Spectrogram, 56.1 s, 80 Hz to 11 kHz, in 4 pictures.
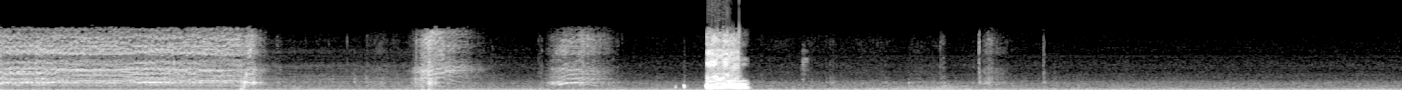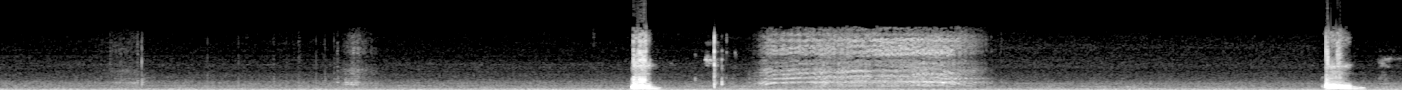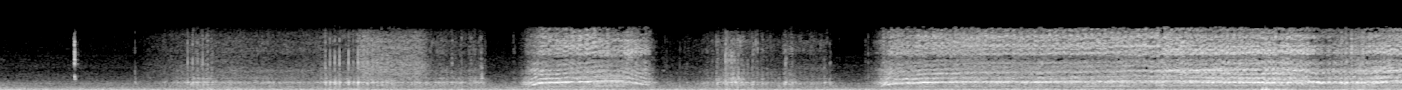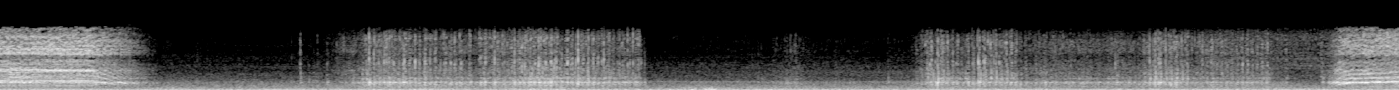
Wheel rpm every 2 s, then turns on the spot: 160, 50, 10, 10, 10, 0, 0, 0, 0, 0, 20, 120, 0, 0, 0, 30, 60, 40, 70, 150, 140, 90, 10, 30, 10, 20, 30, 50.
2-6 30-32 34-36 44-48 50-54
